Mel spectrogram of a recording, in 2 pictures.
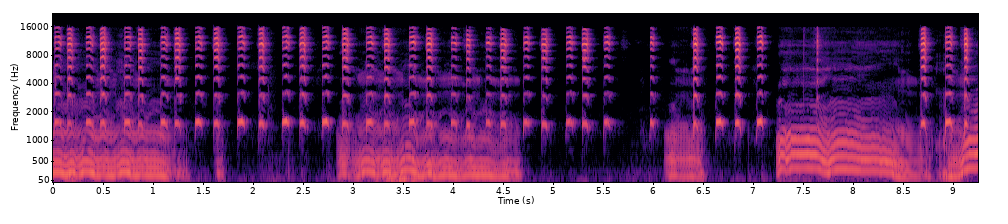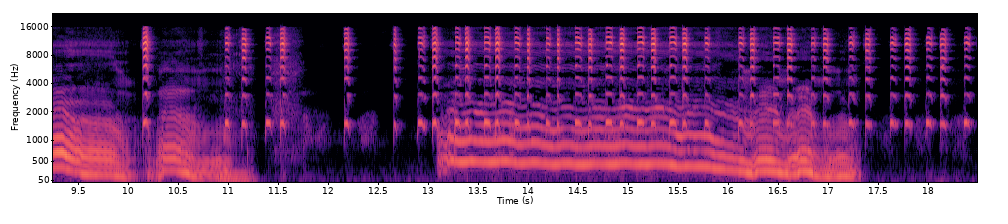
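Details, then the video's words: Shih Tzu singing a sad, wavering howl at the sound of a squeaking doll indoors. Quivering, wobbling wails rise and fall in several bouts with short gaps between them, while rapid high toy squeaks repeat through much of the clip. "시츄써니는 인형소리에 슬프게 노래불러요 Shih Tzu Sunny sings sadly at the doll's sound"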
